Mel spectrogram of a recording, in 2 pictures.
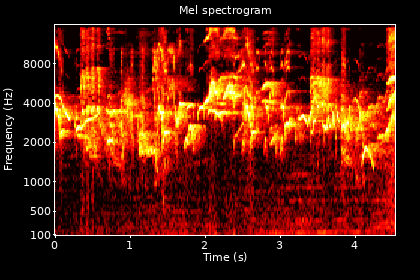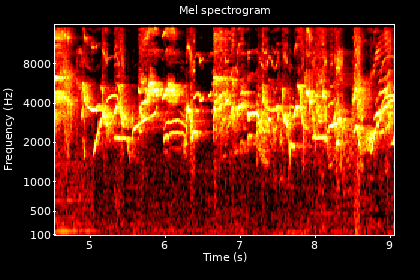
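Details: Oriental magpie-robin (kacer) fighting song, used to provoke other magpie-robins into aggression: a dense, continuous stream of loud, varied whistles, sharp chirps and harsh squawky notes, rapid and overlapping, with a mimicry-like mix of phrases.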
